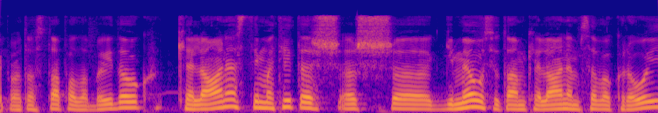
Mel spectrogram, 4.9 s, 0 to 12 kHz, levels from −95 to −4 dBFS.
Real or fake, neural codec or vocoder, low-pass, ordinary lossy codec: real; none; 7.2 kHz; AAC, 48 kbps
